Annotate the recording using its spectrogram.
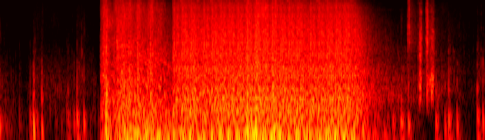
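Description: A rifle fires a long rapid burst.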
